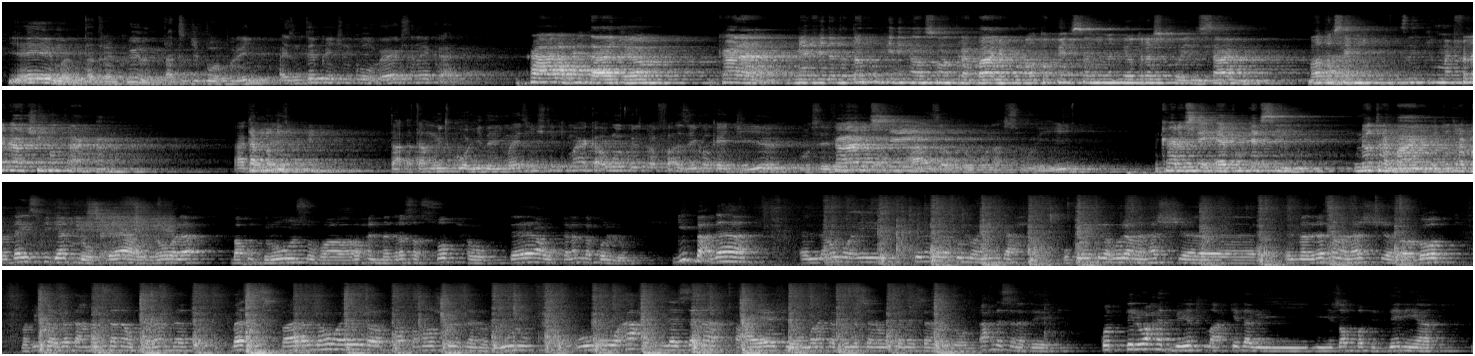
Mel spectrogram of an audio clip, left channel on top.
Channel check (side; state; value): both; different; correlation 0.00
